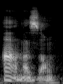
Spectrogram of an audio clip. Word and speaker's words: Amazon: From Amazon, da Amazon. Notou como a pronúncia é diferente? Em português, a gente normalmente fala Amazon, mas em inglês a pronúncia é Amazon.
